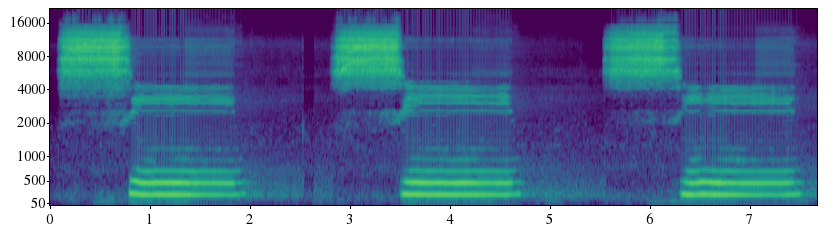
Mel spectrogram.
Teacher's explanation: سین کو ایک الف یعنی 3 حرکات کے برابر کھینچ کے پڑھیں گے۔ سین حرف سفریہ ہے، زبان کی نوک اور دونوں دانتوں کے اندرونی کنارے سے ادا ہوتا ہے۔ سین میں سیٹی کو ظاہر کریں گے۔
